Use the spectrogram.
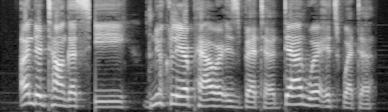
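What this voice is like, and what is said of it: Put-on Jamaican-style accent. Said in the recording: “a good little Jamaican accent there”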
